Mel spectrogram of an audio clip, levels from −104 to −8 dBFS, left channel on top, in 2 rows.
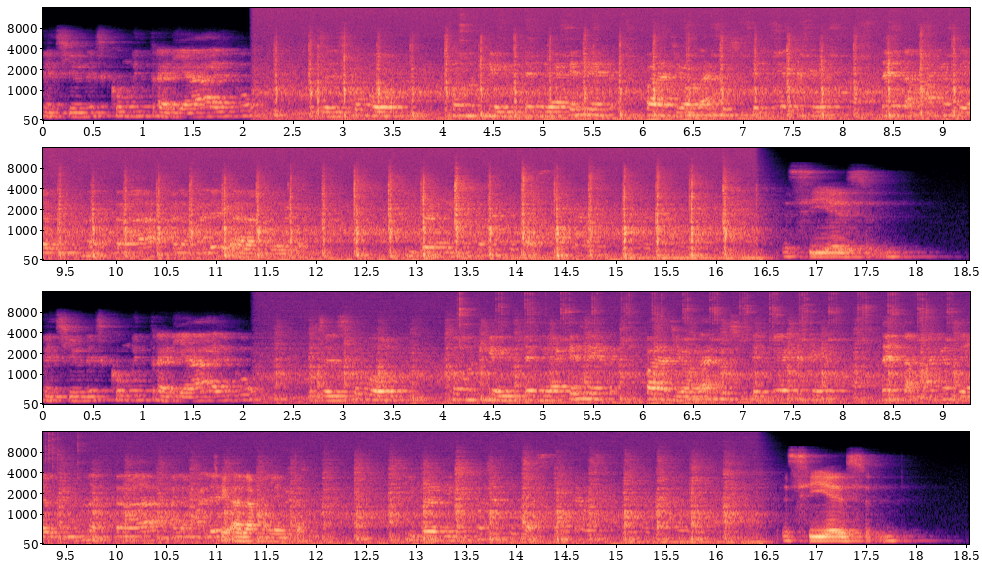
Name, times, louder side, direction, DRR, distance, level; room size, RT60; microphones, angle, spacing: voice 1, 0.0-2.3 2.7-3.7 4.0-7.9 8.3-11.3 11.7-12.0 12.8-15.0 15.2-15.9, right 1 dB, 5° right, -3 dB, 0.6 m, -29 dB
sound 1, 2.1-16.4, left 4 dB, 65° left, 0.4 m, -29 dB
Camera, 4.1-9.6, right 3 dB, 40° right, 1.0 m, -39 dB
voice 2, 11.1-12.0 16.7-17.9, right 6 dB, 70° right, 6 dB, 0.4 m, -25 dB
3.8 x 2.7 x 3.7 m, 1.0 s
head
